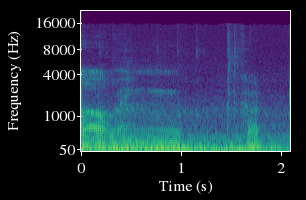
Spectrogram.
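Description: Computer keyboard typing, a handful of keystrokes entering a word, with a man's voice drawn out over the first second.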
